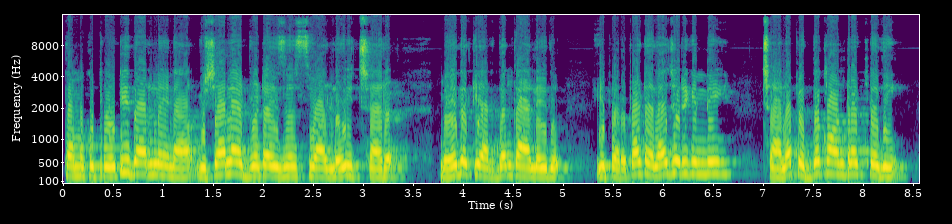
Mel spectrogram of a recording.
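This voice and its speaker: A woman narrating a novel as an audiobook reader, in a steady, even storytelling manner. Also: medium pitch, rough recording.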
